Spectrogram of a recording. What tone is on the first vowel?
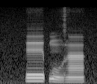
high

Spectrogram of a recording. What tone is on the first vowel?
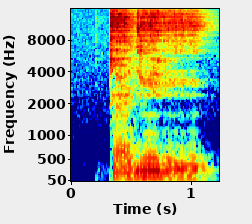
low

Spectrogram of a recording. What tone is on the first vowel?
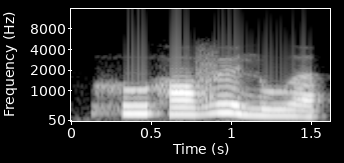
low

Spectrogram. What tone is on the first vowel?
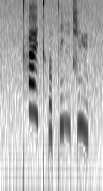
falling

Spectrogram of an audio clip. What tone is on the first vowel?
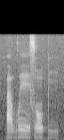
low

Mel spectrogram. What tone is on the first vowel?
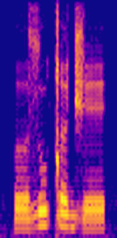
low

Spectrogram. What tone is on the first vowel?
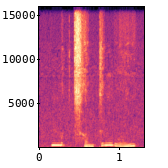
high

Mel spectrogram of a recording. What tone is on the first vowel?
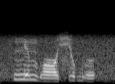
high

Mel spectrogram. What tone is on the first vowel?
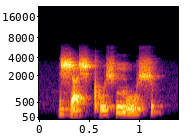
low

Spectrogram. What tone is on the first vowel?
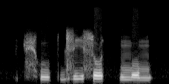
low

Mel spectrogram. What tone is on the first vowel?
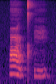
falling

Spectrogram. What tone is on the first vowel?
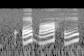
rising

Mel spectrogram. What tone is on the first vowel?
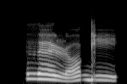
falling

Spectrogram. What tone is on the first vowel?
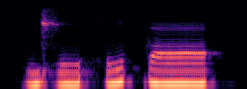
low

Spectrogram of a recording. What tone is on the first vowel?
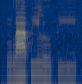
high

